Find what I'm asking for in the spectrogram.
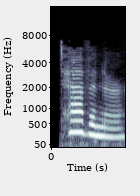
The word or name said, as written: tavener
